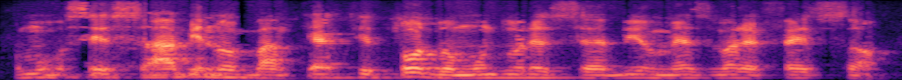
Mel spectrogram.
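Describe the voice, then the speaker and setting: An older man from Hungary with a Hungarian accent, giving an interview and recounting his working life, speaking haltingly with many fillers and restarts. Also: mid-range voice, fairly even intonation, creaky, a little mellow. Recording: dull lo-fi sound.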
